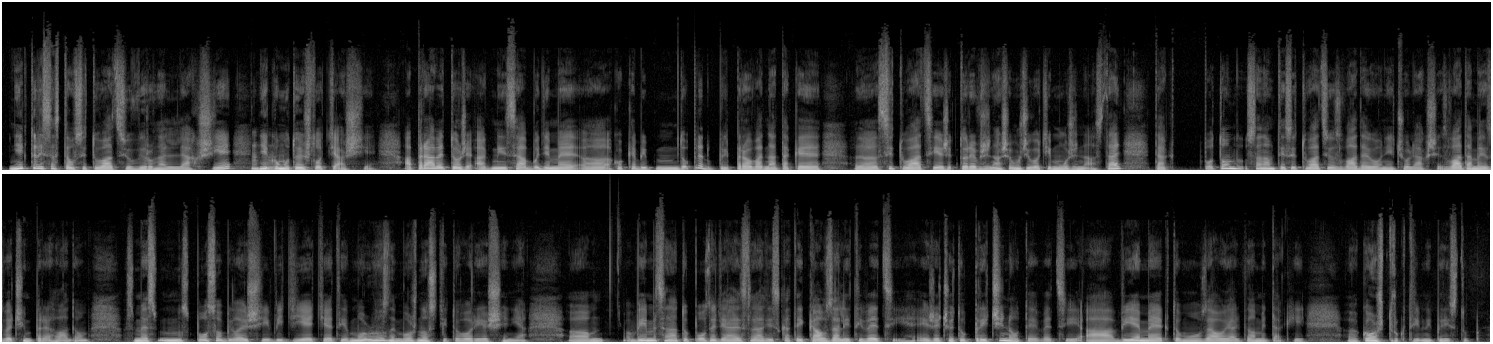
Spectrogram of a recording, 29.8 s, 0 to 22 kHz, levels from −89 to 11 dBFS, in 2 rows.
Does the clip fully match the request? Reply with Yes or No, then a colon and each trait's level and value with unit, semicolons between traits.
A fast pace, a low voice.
No: fast, 170 wpm; medium, 175 Hz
